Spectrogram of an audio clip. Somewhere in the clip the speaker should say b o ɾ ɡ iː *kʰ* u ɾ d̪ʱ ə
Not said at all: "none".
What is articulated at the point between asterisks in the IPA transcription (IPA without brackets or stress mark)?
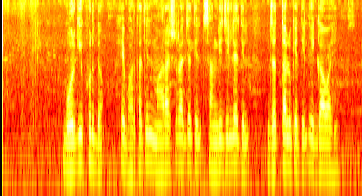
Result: kʰ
